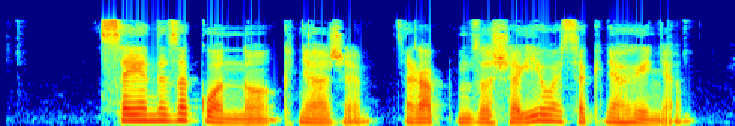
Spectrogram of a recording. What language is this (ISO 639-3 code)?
ukr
